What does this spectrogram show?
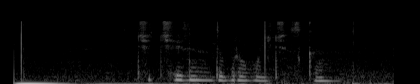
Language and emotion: Russian, neutral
